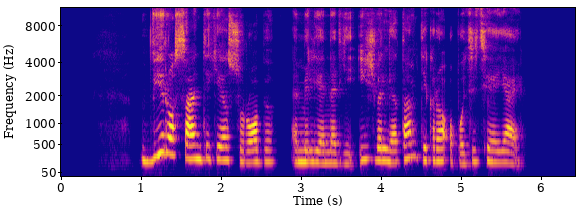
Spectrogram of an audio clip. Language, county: Lithuanian, Vilnius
